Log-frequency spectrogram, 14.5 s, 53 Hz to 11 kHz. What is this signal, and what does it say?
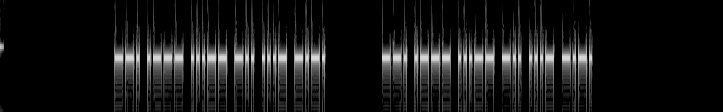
Morse code, heard as a keyed tone, about 22 wpm, 700 Hz. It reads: GJ3DVC GJ3DVC
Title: DXCC-100 Call Signs - 6 Characters - Repeated 2x - 22wpm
